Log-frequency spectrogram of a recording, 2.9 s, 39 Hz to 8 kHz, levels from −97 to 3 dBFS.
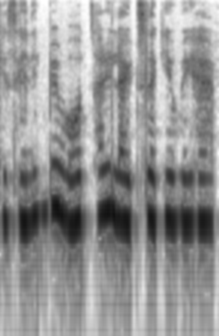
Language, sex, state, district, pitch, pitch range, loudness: Hindi, female, Jharkhand, Ranchi, 240 Hz, 235-260 Hz, -12 LUFS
